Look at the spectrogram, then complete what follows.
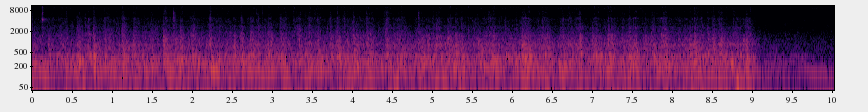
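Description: LG front-loading washing machine tumbling wet laundry in its drum during the main wash: a steady motor and churning sound that stops about nine seconds in as the drum comes to rest.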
